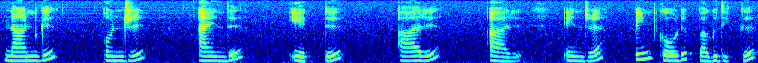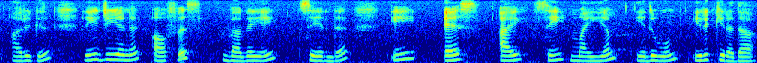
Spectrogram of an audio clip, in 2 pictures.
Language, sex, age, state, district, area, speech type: Tamil, female, 18-30, Tamil Nadu, Coimbatore, rural, read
